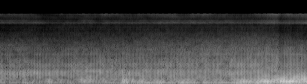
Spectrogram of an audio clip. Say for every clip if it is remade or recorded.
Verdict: remade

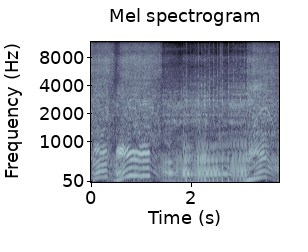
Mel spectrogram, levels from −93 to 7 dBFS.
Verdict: recorded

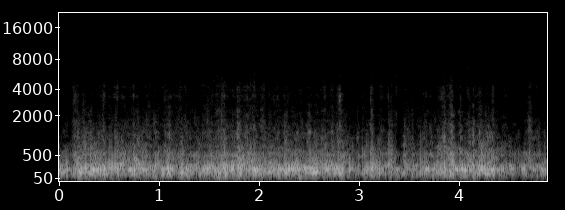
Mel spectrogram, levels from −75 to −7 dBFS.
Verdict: remade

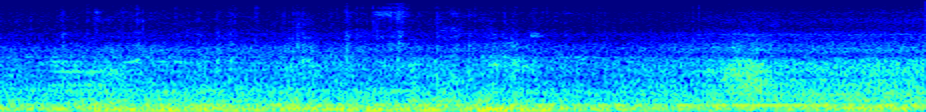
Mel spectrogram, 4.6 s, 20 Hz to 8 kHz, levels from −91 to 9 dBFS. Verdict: recorded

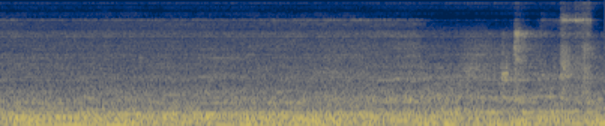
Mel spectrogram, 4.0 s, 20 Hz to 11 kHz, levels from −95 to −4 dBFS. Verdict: remade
